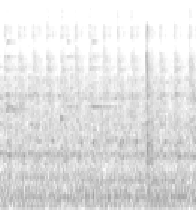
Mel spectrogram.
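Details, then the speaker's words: New, still-under-guarantee shed fan, blades refitted after storm damage: steady rushing whoosh with a faint pulsing beat and one brief sharp rattle; the fan runs rough and noisy, cause not confirmed. "देखो यह आवाज कर रहा है ये तूफान और बारिश आई थी ना तो इसलिए ऐसा इसका तोड़ दिया था सब फैन को तो वापस उसमें य पाखिया बाखिया लगाया है और फैन तो नया है गारंटी वाला लेकिन आवाज कर रहा है"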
